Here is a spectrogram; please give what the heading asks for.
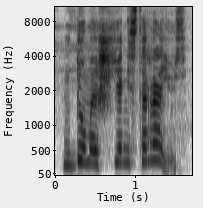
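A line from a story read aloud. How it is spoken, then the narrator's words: Shrieking. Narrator (Russian): Взвизгнула та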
